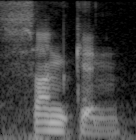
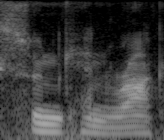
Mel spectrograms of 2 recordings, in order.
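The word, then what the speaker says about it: Sun-Ken Rock: manga Sun can rock but not sunken it's like soon can rock I suppose pronunciations minute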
